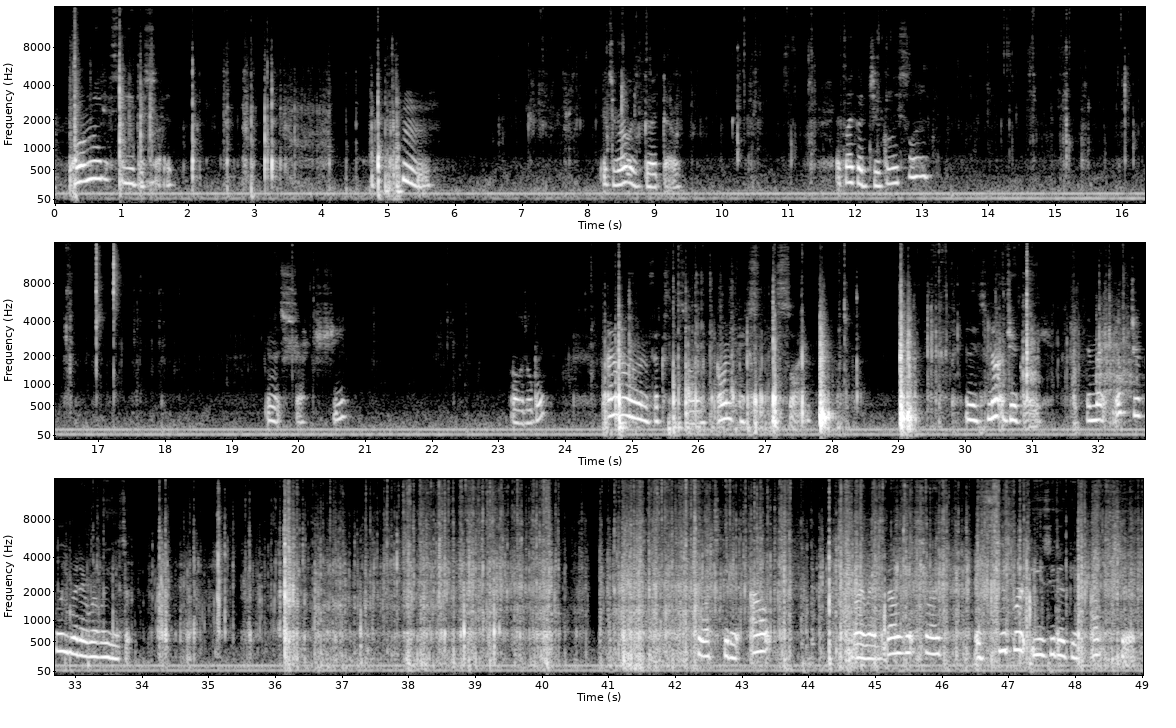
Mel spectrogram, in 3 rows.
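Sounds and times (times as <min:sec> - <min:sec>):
low steady hum: 0:00.0 - 0:49.0.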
